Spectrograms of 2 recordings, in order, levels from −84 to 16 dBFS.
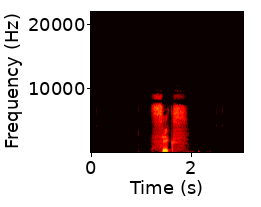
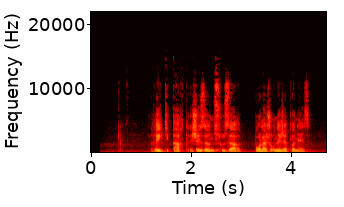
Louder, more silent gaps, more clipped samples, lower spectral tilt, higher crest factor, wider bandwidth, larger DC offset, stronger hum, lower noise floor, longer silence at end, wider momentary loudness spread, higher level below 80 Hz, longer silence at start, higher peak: about the same, -26 LUFS vs -28 LUFS; neither; neither; about the same, -4.5 dB/octave vs -4.5 dB/octave; about the same, 22 dB vs 20 dB; second, 9.6 kHz vs 14.5 kHz; neither; neither; first, under -90 dBFS vs -54 dBFS; first, 1.15 s vs 0 s; first, 17 LU vs 11 LU; second, -76 dBFS vs -54 dBFS; first, 1.2 s vs 0.55 s; about the same, -10 dBFS vs -10 dBFS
